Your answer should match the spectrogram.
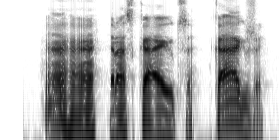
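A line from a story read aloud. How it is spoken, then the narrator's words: Disbelieving snort. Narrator (Russian): фыркнул явно не поверивший мне бес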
